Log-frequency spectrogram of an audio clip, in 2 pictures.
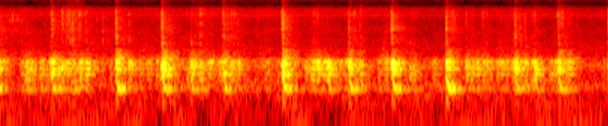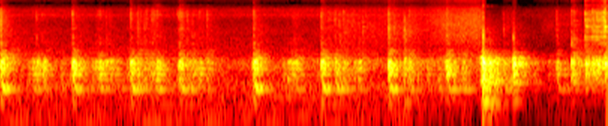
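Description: Milk pours and splashes into a cup.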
